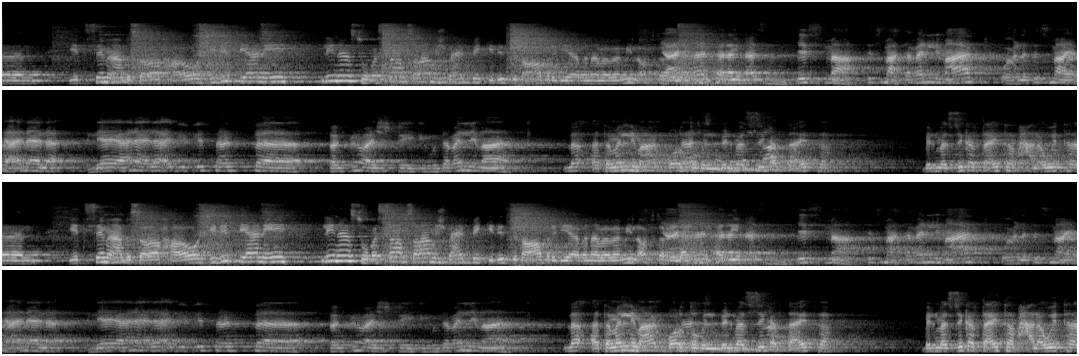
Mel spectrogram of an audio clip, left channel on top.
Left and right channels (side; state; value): both; normal; correlation 0.81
